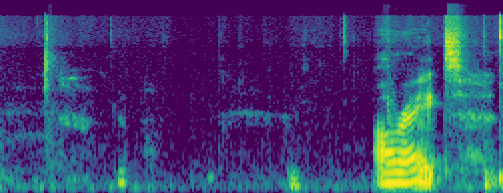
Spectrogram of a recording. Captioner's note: people chattering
